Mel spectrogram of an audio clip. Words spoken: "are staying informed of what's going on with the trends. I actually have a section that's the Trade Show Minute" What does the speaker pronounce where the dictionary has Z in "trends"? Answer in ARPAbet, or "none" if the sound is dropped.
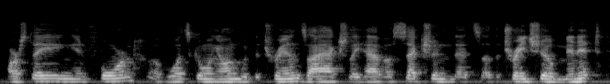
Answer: Z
